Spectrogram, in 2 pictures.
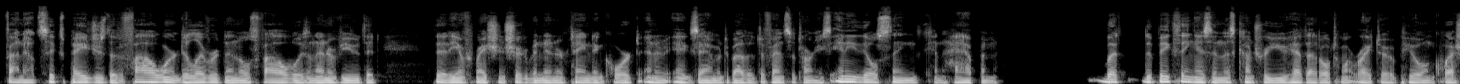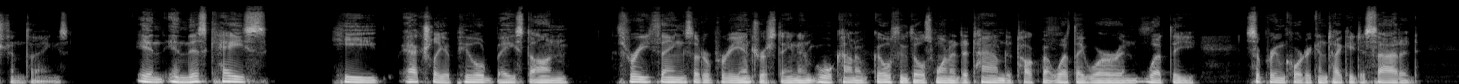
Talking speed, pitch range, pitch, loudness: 195 wpm, 90-105 Hz, 95 Hz, -17 LUFS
